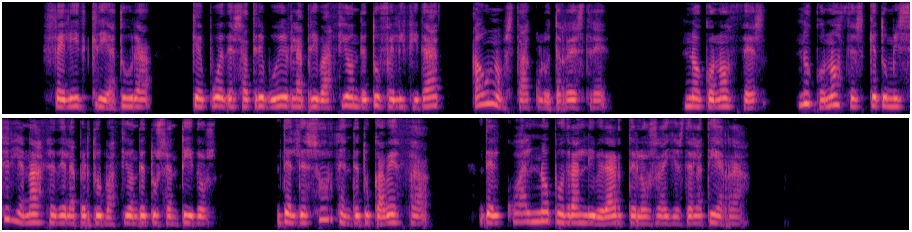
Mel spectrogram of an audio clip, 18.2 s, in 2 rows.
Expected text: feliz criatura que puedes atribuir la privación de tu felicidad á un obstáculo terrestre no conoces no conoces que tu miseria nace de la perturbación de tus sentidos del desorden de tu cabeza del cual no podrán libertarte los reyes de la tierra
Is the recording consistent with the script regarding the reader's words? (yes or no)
yes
